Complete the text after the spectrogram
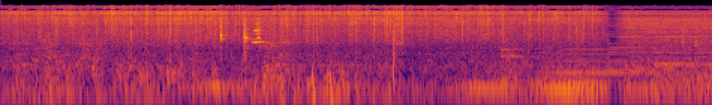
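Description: Scallops sizzle softly on a grill.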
